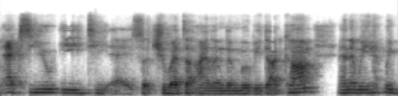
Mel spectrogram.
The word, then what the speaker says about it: Xueta: It's spelled Xueta.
